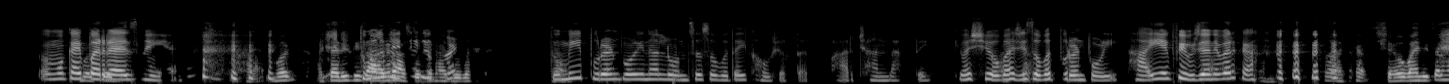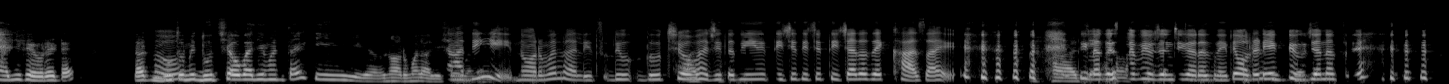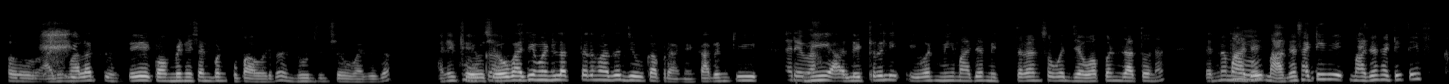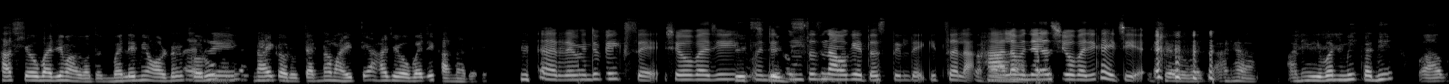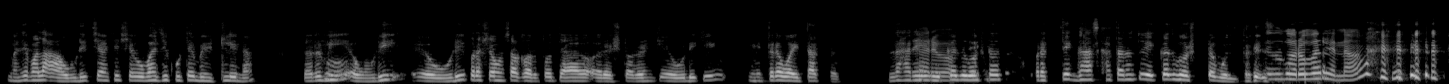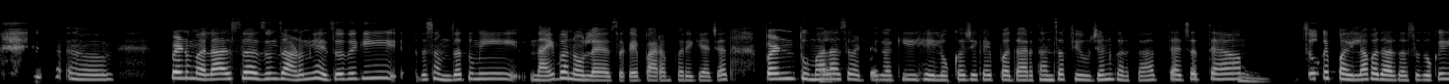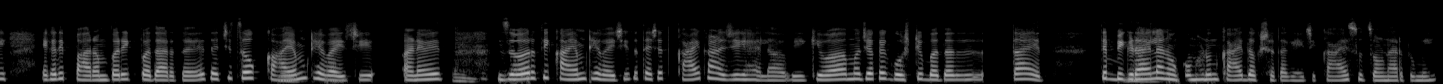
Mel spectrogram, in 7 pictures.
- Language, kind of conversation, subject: Marathi, podcast, घरच्या पदार्थांना वेगवेगळ्या खाद्यपद्धतींचा संगम करून नवी चव कशी देता?
- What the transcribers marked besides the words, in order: other background noise; chuckle; laughing while speaking: "शेवभाजी सोबत पुरणपोळी हा ही एक फ्युजन आहे, बरं का"; in English: "फ्युजन"; unintelligible speech; chuckle; in English: "फेवरेट"; in English: "नॉर्मलवाली"; in English: "नॉर्मलवालीच"; tapping; chuckle; laughing while speaking: "तिला कसल्या फ्युजनची गरज नाही. ती ऑलरेडी एक फ्युजनच आहे"; laughing while speaking: "अच्छा. हां. हो ना"; in English: "फ्युजनची"; in English: "ऑलरेडी"; in English: "कॉम्बिनेशन"; in English: "फ्युजनच"; chuckle; in English: "लिटरली इव्हन"; laughing while speaking: "अरे! म्हणजे फिक्स आहे"; chuckle; chuckle; in English: "इव्हन"; in English: "रेस्टॉरंटची"; laughing while speaking: "बोलतो आहेस"; laugh; in English: "फ्युजन"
